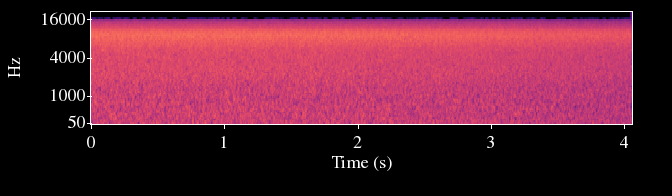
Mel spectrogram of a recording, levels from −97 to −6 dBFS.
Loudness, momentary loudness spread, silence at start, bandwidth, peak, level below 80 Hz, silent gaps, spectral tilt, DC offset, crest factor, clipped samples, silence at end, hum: -19 LUFS; 3 LU; 0 s; 16.5 kHz; -8 dBFS; -52 dBFS; none; 1 dB/octave; under 0.1%; 14 dB; under 0.1%; 0 s; none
